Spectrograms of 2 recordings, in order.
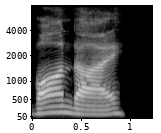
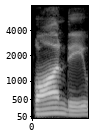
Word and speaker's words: Bondi: We're still on the Brown and Bondi shooting event. I think I got an email from someone who said North Americans pronounce it Bondi, which is wrong. It's Bondi.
